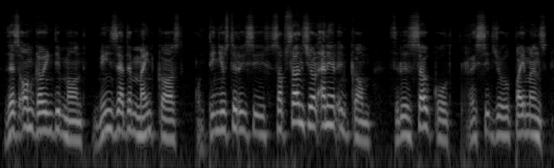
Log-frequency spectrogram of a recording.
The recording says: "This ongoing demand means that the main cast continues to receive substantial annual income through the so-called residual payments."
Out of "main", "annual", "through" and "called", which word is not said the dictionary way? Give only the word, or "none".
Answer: none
